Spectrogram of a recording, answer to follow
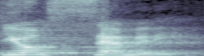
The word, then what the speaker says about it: Yosemite: And I said I'd never do it again, and sure enough, I pronounced it wrong again. It's Yosemite. Olympic and Sequoia.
